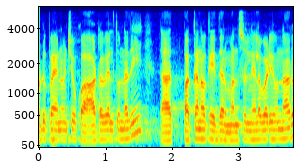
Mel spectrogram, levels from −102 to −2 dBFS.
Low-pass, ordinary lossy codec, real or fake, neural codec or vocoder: 5.4 kHz; none; real; none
